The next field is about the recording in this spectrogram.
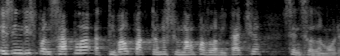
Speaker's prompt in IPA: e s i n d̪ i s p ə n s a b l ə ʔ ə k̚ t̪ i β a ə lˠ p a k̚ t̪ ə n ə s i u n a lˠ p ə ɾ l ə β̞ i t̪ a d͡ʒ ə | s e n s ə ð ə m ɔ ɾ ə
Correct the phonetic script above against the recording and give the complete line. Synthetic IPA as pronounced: e z i n d̪ i s p ə n s a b l ə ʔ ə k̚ t̪ i β a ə lˠ p a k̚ t̪ ə n ə s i u n a lˠ p ə ɾ l ə β̞ i t̪ a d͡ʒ ə | s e n s ə ð ə m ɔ ɾ ə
